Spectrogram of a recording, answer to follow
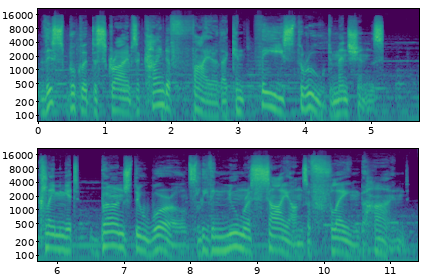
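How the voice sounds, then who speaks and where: A composed, deliberate detective, music behind. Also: male voice, medium pitch, animated. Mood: deductive, measured. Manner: deliberate, articulate, expository. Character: composed male detective reasoning out a mystery. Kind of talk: dramatic video game cutscene monologue. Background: background music.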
